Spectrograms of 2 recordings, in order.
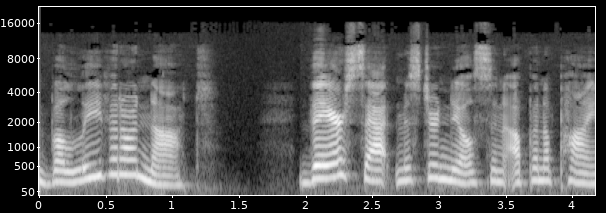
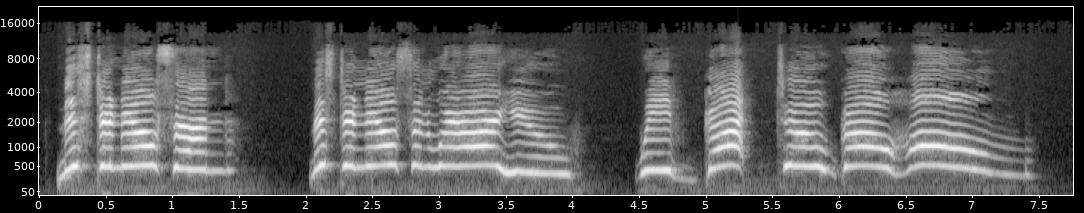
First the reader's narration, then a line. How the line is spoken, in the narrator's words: she was shrieking at the top of her voice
